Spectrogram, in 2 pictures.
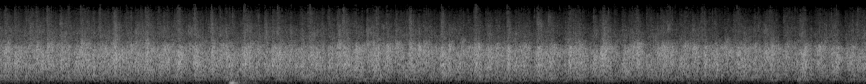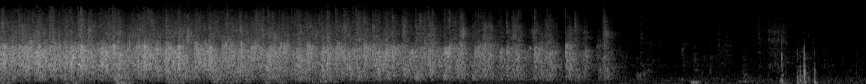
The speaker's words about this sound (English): Would you please welcome him with your applause, Prime Minister Abe.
